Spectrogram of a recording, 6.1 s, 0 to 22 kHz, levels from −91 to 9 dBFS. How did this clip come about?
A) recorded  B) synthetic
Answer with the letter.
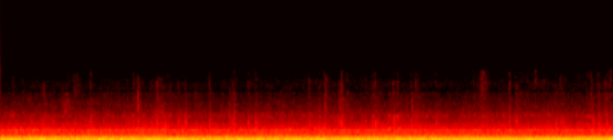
B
